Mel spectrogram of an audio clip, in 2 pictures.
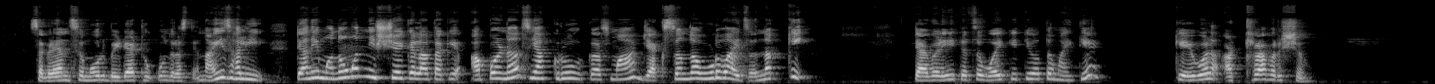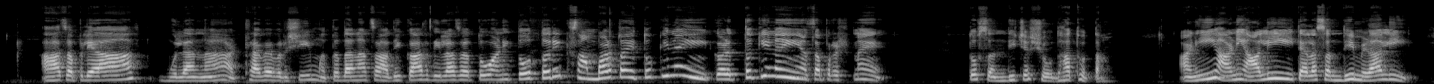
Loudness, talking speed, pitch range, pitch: -19 LUFS, 125 wpm, 190-275 Hz, 220 Hz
